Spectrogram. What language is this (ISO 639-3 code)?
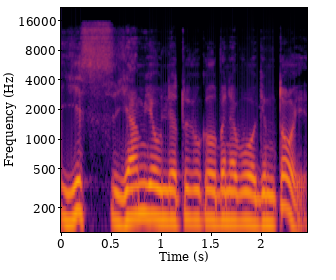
lit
